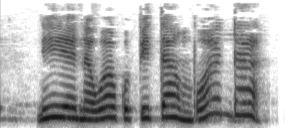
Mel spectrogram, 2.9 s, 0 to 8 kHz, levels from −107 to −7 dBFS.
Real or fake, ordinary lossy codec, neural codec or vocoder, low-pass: real; MP3, 32 kbps; none; 7.2 kHz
